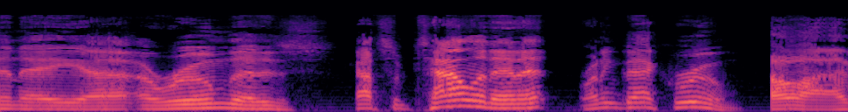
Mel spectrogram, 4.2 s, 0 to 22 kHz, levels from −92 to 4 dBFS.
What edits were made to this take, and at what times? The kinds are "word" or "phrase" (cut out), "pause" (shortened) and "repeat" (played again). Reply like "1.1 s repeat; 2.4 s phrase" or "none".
1.7 s pause; 2.8 s pause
